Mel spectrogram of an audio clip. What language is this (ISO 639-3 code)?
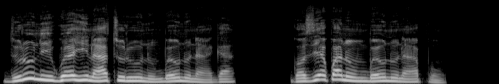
ibo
